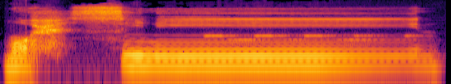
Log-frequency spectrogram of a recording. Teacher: सीन पर सिटी की आवाज़ आएगी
